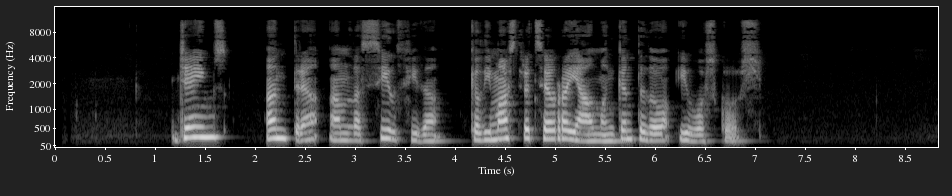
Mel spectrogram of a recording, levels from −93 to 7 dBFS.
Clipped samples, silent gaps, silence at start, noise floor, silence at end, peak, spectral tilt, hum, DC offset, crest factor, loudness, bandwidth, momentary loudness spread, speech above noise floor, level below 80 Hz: under 0.1%; none; 1.2 s; -77 dBFS; 1.8 s; -4 dBFS; -6.5 dB/octave; none; under 0.1%; 18 dB; -20 LUFS; 11.5 kHz; 14 LU; 57 dB; -76 dBFS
